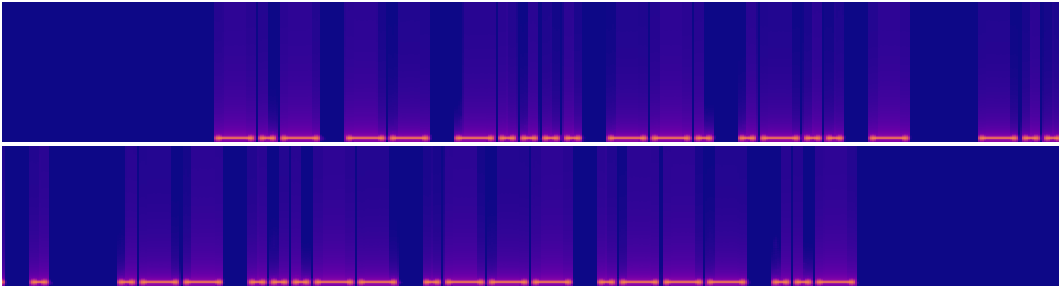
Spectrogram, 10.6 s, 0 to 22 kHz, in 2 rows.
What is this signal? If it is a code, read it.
Morse code, heard as a keyed tone, about 22 wpm, 700 Hz. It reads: KM6GLT DE W3JJU
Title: USA Callsign DE Callsign 22wpm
